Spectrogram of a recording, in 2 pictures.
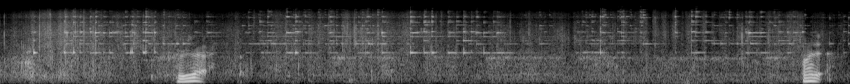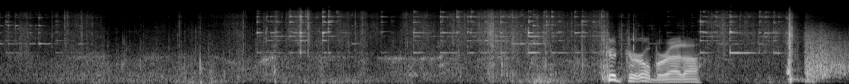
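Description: Dry grass rustles and crackles as dogs push through it.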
